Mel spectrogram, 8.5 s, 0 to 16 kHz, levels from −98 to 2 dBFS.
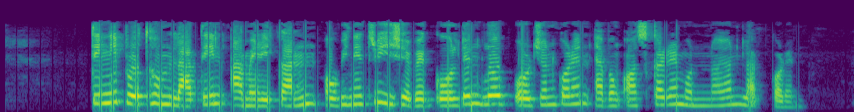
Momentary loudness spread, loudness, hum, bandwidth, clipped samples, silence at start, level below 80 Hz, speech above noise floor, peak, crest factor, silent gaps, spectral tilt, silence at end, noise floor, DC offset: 8 LU; -13 LUFS; none; 8 kHz; under 0.1%; 0.9 s; -50 dBFS; 56 dB; 0 dBFS; 14 dB; none; -2.5 dB/octave; 0.6 s; -70 dBFS; under 0.1%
